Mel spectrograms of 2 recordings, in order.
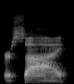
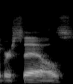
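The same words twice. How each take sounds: First: It is said with a French-style pronunciation. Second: It is said like English 'ver-sales'. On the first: It names the place in France. "Versailles in France" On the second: It names the town in Kentucky. "we say Versailles"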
